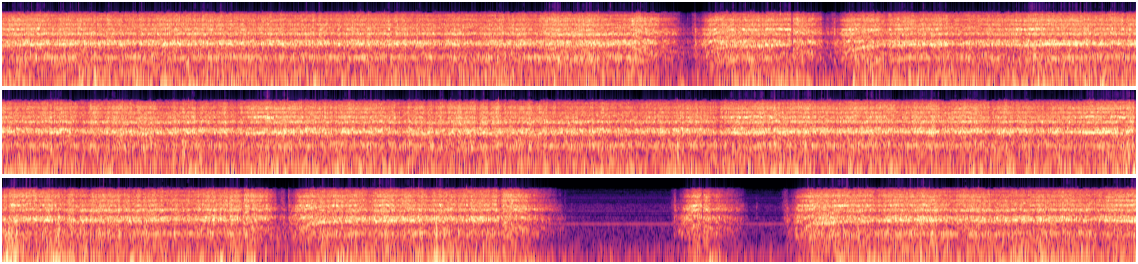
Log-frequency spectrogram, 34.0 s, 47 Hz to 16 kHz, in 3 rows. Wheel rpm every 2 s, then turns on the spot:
230, 230, 230, 120, 170, 230, 220, 220, 220, 230, 240, 220, 170, 190, 20, 110, 220.
none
